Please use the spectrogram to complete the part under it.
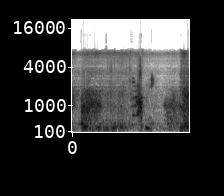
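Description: Growling, snarling attack dogs from the video game Ninja Gaiden II, loud and close in a short dense burst amid game combat noise.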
